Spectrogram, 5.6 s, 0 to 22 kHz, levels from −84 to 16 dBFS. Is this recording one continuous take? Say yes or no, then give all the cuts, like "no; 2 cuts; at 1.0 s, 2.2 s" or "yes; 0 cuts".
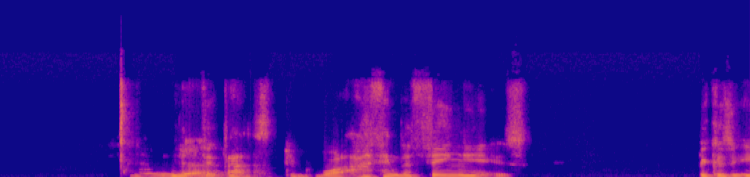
yes; 0 cuts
